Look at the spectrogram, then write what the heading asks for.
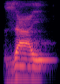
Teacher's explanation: Yeah, we're not saying, we're not like saying za yi. It's just like zay, and you kind of stop. So you make the y sound short.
